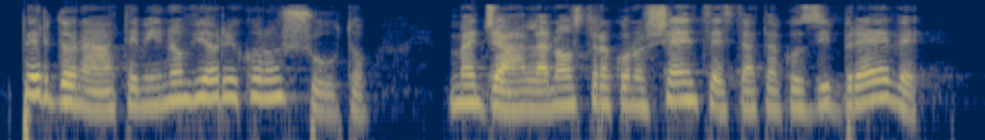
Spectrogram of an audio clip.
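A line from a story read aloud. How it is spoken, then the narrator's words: Plain. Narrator (Italian): disse Vronsky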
